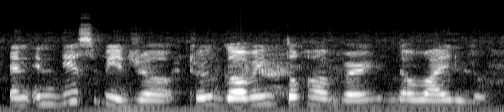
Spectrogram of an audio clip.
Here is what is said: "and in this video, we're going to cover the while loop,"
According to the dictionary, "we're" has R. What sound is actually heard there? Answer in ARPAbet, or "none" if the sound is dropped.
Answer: L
